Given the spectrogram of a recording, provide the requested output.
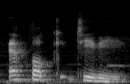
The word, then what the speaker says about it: EpochTV: And then it's going to be on, I hope I pronounce this right, EpochTV. Is that, how do you say that? EpochTV.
